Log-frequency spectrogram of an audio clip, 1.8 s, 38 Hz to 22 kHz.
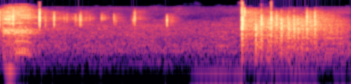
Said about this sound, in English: You're rolling, under bear, so that, which is a 2, but you get to roll 2 dice.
